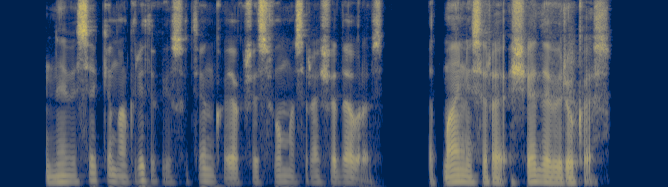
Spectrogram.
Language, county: Lithuanian, Šiauliai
